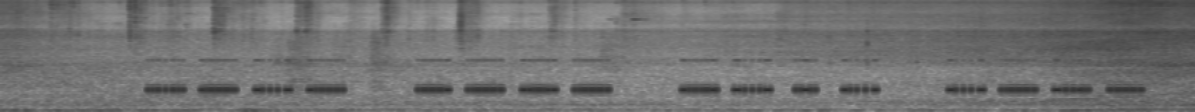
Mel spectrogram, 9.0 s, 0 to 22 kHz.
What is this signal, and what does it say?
Hellschreiber (Feld-Hell, 122.5 baud), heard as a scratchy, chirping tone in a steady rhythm, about 800 Hz, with the noise of a residential street. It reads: X2UC 9303 GHIV U3R8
